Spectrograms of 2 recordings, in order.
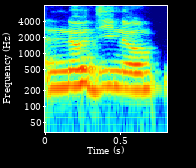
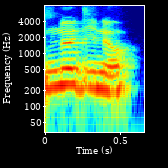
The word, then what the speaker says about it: Nodinot: No, it's that Nodinot. Just think French, it's flat. There's no accent. It's just Nodinot.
